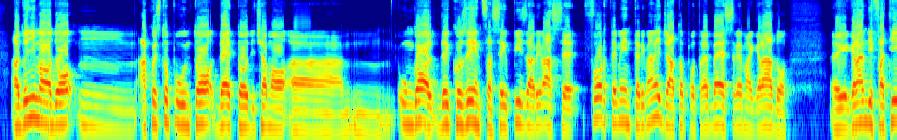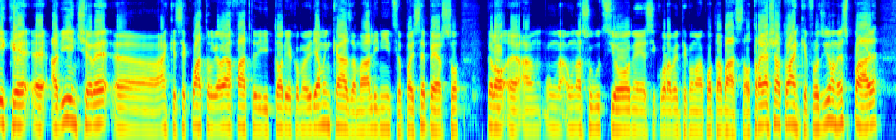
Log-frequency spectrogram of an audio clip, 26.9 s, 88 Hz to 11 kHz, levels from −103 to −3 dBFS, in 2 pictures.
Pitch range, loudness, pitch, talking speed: 130-155 Hz, -27 LUFS, 140 Hz, 125 wpm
